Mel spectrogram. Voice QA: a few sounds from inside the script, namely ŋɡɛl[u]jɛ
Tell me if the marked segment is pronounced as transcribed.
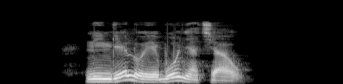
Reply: no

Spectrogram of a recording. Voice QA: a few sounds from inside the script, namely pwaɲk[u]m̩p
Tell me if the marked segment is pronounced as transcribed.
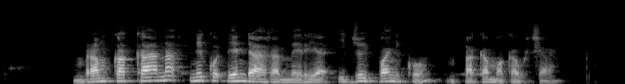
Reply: no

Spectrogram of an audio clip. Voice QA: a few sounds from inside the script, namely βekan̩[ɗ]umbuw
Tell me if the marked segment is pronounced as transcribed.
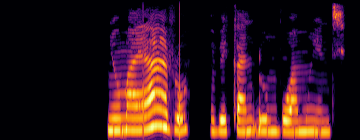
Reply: yes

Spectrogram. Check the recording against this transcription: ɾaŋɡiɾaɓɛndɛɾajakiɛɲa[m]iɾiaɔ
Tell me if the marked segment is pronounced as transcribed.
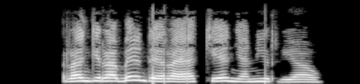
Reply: no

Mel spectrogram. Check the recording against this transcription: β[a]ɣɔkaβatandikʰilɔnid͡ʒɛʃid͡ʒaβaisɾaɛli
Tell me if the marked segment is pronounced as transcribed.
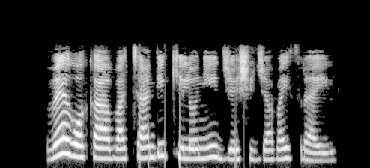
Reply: no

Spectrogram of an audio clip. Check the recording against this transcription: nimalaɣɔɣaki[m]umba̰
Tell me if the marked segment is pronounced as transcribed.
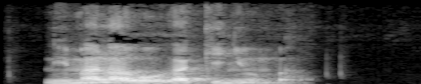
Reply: no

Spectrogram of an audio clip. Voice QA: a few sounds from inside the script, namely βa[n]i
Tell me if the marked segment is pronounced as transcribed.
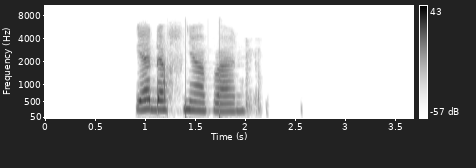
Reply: yes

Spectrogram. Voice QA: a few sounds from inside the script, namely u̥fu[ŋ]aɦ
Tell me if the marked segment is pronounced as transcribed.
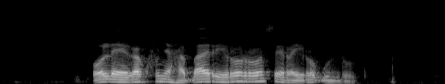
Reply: no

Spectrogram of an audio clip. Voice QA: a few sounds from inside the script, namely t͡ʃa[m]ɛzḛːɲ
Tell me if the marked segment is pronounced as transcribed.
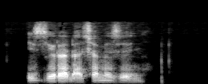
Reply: yes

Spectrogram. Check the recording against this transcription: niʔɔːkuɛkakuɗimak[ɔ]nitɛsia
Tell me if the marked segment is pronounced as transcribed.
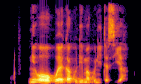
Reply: no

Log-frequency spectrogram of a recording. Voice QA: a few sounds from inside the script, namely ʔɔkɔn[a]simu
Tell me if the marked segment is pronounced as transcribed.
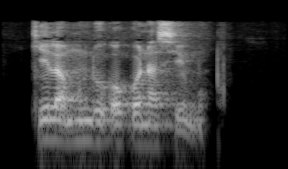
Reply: yes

